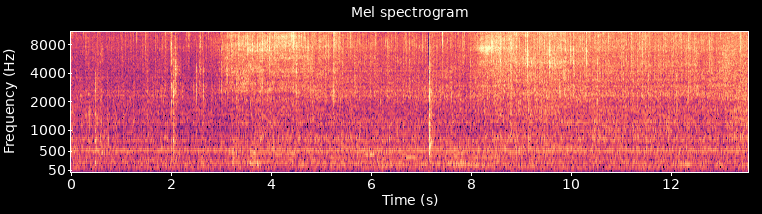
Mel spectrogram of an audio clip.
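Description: Egg fu yung patties frying in oil in a cast iron skillet: a soft, steady sizzle that grows about three seconds in and again around eight seconds as more egg mixture is ladled in, with a couple of sharp clicks of the metal ladle against the pan. The sizzle is gentle; the cook judges the pan not quite hot enough.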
